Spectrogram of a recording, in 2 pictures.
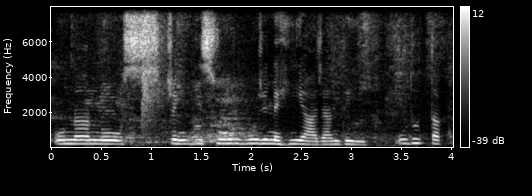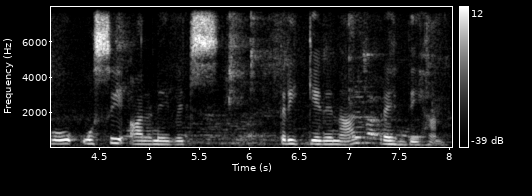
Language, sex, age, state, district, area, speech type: Punjabi, female, 45-60, Punjab, Jalandhar, urban, spontaneous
